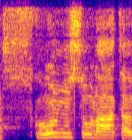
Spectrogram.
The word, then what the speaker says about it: sconsolata: La sconsolata vita. So la is this weak monosyllable. Sconsolata, right? lots of single consonants. Sconsolata. The N, however, is nasalized, right?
